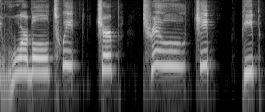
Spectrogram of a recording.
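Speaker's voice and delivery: very high, piping voice; high-pitched playful bird-call words; birdlike chirping. A narrator's reading. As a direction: chirp each word like a little bird.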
